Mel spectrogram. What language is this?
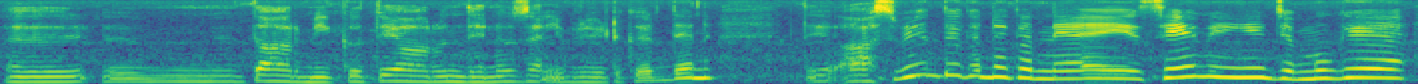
Dogri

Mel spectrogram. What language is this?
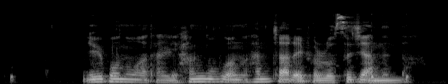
Korean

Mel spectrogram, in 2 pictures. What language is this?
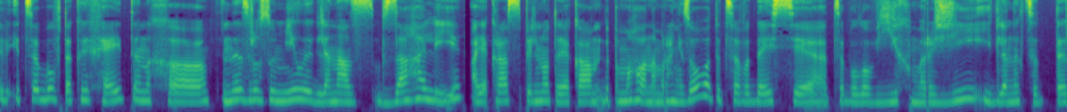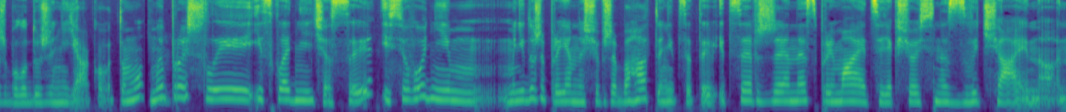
Ukrainian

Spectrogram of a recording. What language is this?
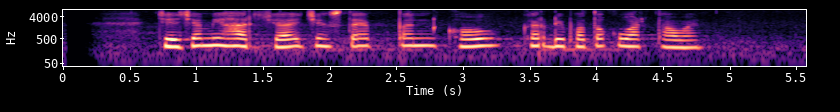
Sundanese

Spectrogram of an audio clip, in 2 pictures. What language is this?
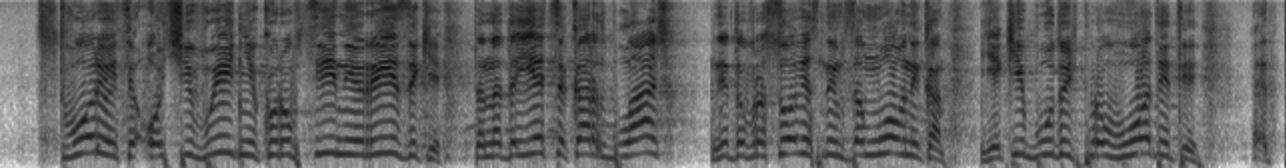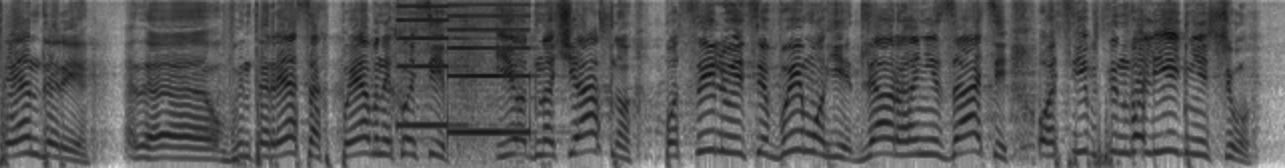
Ukrainian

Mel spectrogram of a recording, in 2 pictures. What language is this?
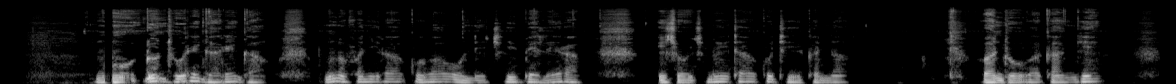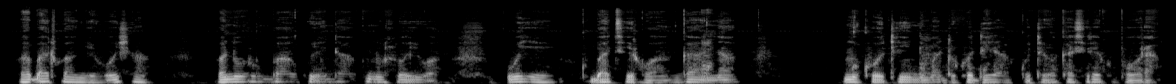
Ndau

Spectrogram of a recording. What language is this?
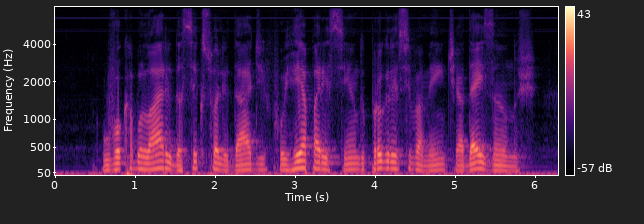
Portuguese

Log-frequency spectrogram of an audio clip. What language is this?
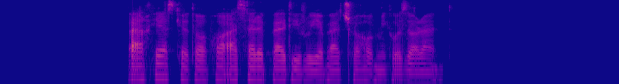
Persian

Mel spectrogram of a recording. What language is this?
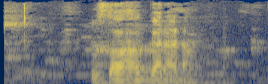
Kinyarwanda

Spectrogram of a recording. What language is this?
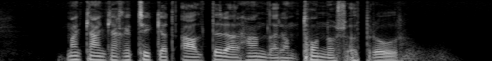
Swedish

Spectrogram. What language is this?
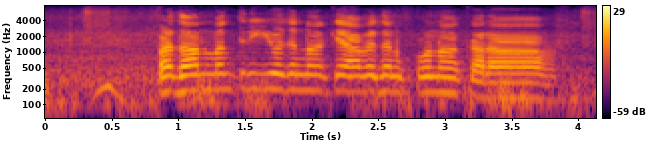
Maithili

